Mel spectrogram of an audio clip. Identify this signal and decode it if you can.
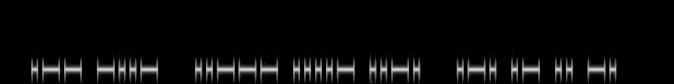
Morse code, heard as a keyed tone, about 22 wpm, 700 Hz. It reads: WX 24F RAIN
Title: Practice QSO - Exchange 2 - Info - 22wpm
